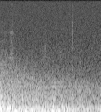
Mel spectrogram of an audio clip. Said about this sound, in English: That's thunder.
